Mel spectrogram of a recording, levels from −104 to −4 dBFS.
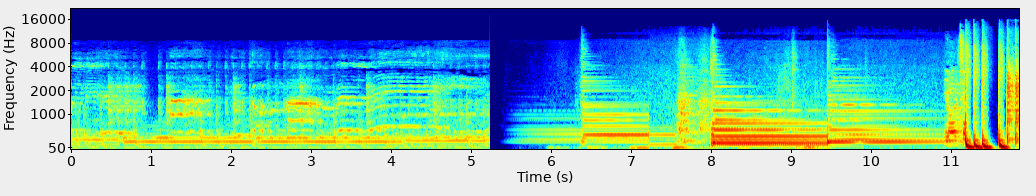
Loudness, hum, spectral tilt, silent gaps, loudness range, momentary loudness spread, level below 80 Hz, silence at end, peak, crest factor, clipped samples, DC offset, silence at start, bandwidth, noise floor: -20 LUFS; none; -7 dB/octave; 5.23-5.35 s; 14 LU; 20 LU; -26 dBFS; 0 s; 0 dBFS; 20 dB; under 0.1%; under 0.1%; 0 s; 12 kHz; -51 dBFS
